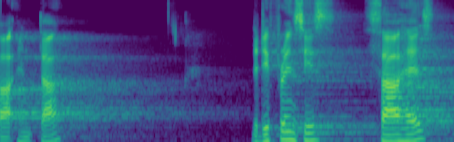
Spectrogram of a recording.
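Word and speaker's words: ت: In ta, we were putting the tip of the tongue at the gums of the upper teeth.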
